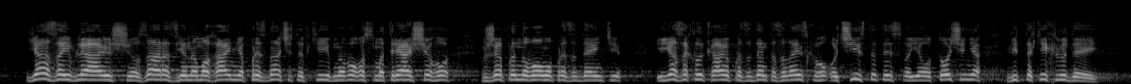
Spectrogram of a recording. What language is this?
Ukrainian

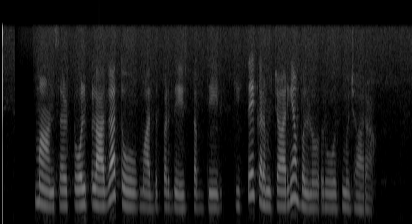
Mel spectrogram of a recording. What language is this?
Punjabi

